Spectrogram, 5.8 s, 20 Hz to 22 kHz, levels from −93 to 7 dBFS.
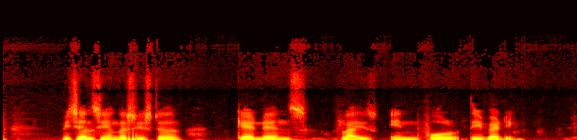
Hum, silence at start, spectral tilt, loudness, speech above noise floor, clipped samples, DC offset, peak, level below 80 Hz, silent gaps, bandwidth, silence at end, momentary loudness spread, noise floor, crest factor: none; 0.05 s; -7 dB/octave; -20 LUFS; 34 dB; under 0.1%; under 0.1%; -2 dBFS; -48 dBFS; none; 11.5 kHz; 0.55 s; 12 LU; -53 dBFS; 18 dB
